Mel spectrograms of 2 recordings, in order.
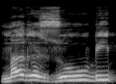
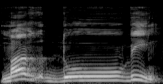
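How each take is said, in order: First: The middle consonant is a z-like sound. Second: The middle consonant is a heavy d-like sound. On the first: The speaker calls it wrong. "इसको मग़ज़ूबी पढ़ना दुरुस्त नहीं है" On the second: The speaker calls it right. "इसको दौद पढ़ना ज़रूरी है"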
